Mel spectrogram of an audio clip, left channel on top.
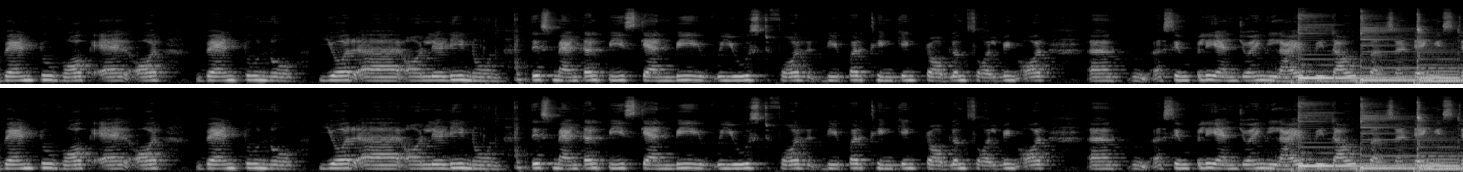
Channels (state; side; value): identical; both; correlation 1.00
